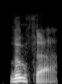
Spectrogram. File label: "loofah", American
